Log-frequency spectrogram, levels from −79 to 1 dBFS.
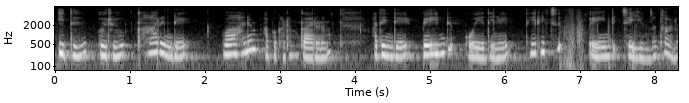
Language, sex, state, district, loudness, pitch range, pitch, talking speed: Malayalam, female, Kerala, Kasaragod, -18 LUFS, 200-250 Hz, 220 Hz, 85 wpm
